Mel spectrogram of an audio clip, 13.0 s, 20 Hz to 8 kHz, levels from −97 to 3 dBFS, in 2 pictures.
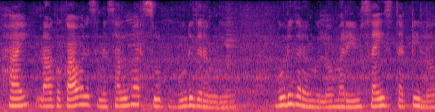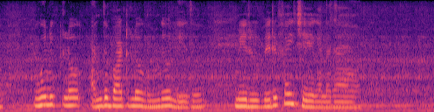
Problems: constant background noise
